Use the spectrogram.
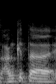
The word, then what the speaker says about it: Ankita: Emphasis on the first syllable.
